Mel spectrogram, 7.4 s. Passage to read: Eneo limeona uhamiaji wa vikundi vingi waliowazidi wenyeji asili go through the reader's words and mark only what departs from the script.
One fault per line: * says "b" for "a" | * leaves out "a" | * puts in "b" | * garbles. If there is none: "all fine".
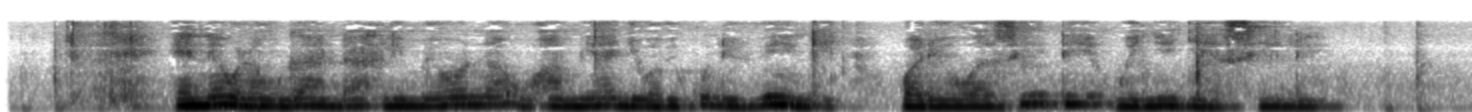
* puts in "la Uganda"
